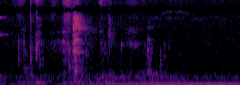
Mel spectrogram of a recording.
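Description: Near silence: room tone with a low steady hum and a few faint clicks in the first second, as the pressure monitor and a sensor are handled.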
